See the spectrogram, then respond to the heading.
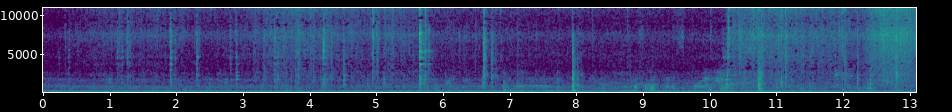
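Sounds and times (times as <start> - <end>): onion sizzling in a pan: 0.0 - 13.0
steady low hum: 0.0 - 13.0
chopsticks tapping a pan: 1.0 - 8.2, 10.0 - 13.0.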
